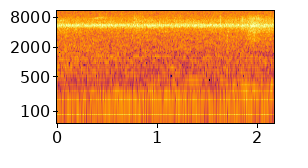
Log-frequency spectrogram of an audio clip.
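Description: Insects calling in the forest trees: a steady, high-pitched drone that holds one pitch throughout, over a low rumble.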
